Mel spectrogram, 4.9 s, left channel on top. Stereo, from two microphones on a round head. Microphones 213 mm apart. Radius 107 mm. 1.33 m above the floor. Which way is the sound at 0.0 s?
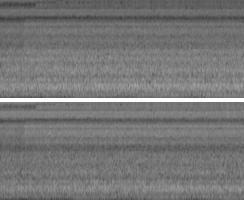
25° right (ahead or behind).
